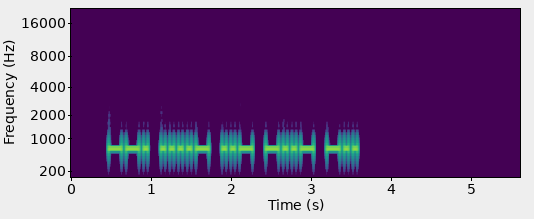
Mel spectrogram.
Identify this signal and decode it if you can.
Morse code, heard as a keyed tone, about 22 wpm, 700 Hz. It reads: G4UXD
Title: DXCC-100 Call Signs - 5 Characters - Repeated 2x - 22wpm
